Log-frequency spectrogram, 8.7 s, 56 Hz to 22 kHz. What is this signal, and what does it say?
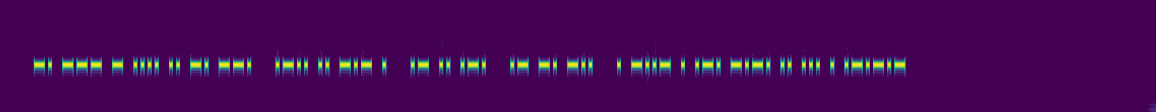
Morse code, heard as a keyed tone, about 46 wpm, 700 Hz. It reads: NOTHING LIKE AIR AND EXERCISE.
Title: Sentences from Top 1000 Words - Review Part 4 - 45wpm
